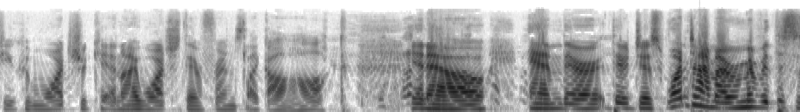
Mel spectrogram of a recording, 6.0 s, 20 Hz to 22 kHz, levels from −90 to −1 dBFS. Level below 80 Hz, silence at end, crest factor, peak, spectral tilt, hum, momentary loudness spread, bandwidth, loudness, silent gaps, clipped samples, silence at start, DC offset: -48 dBFS; 0 s; 18 dB; 0 dBFS; -3.5 dB/octave; none; 18 LU; 15.5 kHz; -16 LUFS; none; under 0.1%; 0 s; under 0.1%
